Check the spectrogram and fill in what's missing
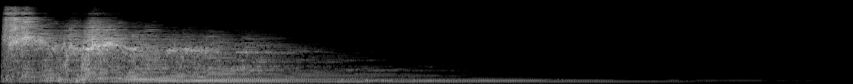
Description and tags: BS Wobble 13
metallic effects using a bench vise fixed sawblade and some tools to hit, bend, manipulate.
